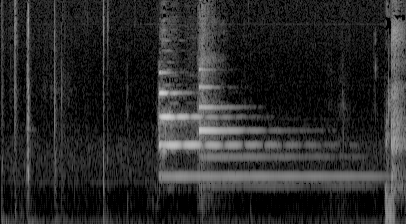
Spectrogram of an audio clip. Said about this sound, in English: I've got a doorbell sound effect that we can play. Great, do that.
